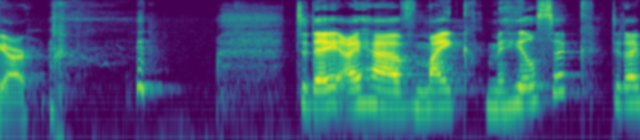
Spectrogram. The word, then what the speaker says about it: Mihealsick: and here we are today I have Mike Mihal sick did I pronounce it okay that's right I was asking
